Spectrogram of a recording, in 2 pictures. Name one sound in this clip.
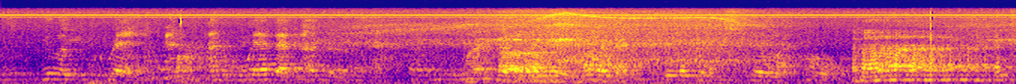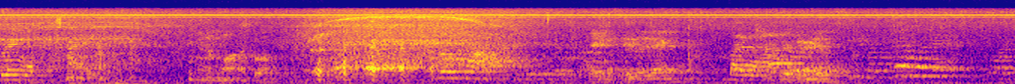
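An elderly man talks and laughs close by.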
